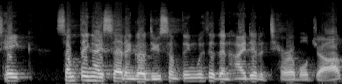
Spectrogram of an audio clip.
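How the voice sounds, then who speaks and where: A fairly quick pace with lively intonation. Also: man. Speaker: startup founder and conference speaker. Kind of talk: talk to a live audience. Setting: event stage with audience. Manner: fast; casual with fillers.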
